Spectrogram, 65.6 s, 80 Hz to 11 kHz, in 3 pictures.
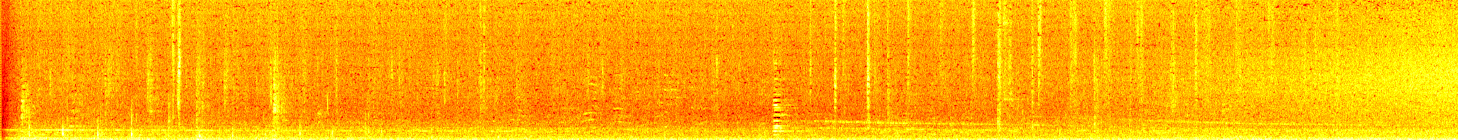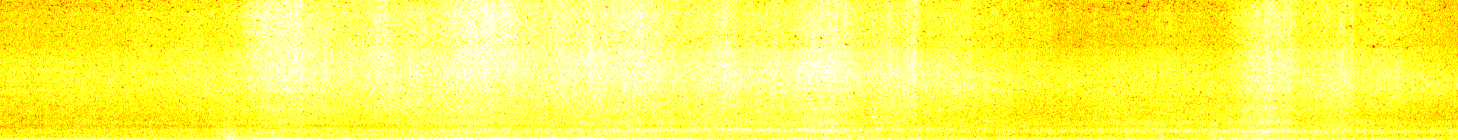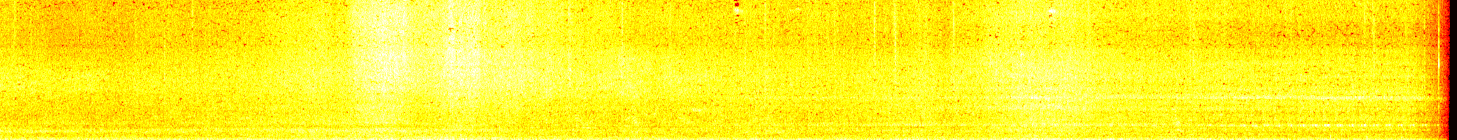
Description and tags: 01 brooklyn street day wet streets
Recorded in Cobble Hill, Brooklyn on an Alesis TWO-TRACK. I got a decent loop where nobody was talking on the street. There's a bit of walking, some honking in the distance, cars drive by on the wet road.
ambience, Brooklyn, cars, city, field-recording, noise, street, traffic, walking, wet-road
